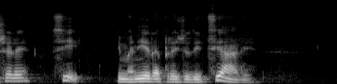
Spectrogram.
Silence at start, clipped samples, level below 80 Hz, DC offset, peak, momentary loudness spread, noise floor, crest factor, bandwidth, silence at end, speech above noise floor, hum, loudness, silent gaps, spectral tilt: 0 s; under 0.1%; -66 dBFS; under 0.1%; -4 dBFS; 16 LU; -66 dBFS; 18 dB; 11.5 kHz; 0.85 s; 47 dB; none; -21 LUFS; none; -7 dB/octave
